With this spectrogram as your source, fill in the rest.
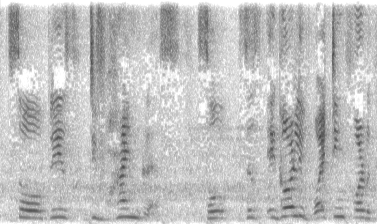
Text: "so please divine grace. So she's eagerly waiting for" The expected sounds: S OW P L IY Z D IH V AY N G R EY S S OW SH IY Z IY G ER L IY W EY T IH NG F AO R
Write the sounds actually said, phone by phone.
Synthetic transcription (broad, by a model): S OW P L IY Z D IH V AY N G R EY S S OW S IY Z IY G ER L IY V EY T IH NG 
